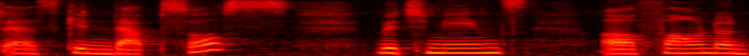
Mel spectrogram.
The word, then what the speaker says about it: Scindapsus: It's actually pronounced pronounced as Scindapsos, which means uh found on tree trunks I believe, and Pictus, which means painting.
